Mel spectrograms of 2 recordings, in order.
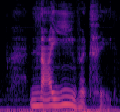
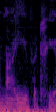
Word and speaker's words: naivety: adjective naively the adverb naivety the noun or naivede well the french pronunciation i think you're better off with naivety as the noun talking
